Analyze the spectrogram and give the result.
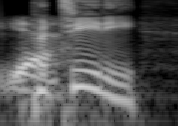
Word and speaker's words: Petitti: How do you pronounce his name? I don't even know. – Petitti.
